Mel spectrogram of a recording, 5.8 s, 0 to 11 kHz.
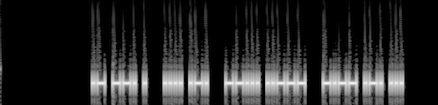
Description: Morse code, heard as a keyed tone, about 34 wpm, 700 Hz. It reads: AGE HR 72 YRS
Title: K1USN SST QSO Practice 35wpm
